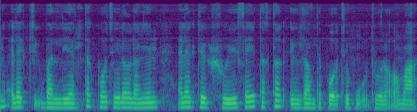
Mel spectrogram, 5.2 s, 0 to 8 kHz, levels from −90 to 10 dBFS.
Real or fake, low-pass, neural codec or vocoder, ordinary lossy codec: real; 7.2 kHz; none; none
